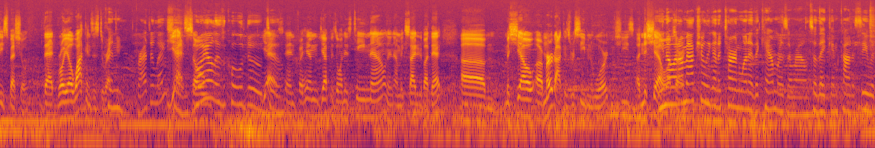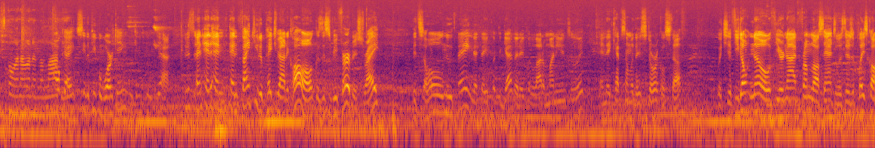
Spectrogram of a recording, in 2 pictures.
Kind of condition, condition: setting, busy venue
